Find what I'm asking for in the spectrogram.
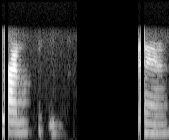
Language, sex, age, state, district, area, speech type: Bodo, female, 30-45, Assam, Kokrajhar, rural, conversation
